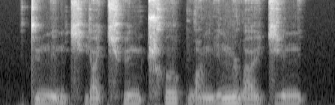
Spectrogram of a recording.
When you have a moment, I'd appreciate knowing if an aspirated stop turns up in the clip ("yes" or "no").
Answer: yes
